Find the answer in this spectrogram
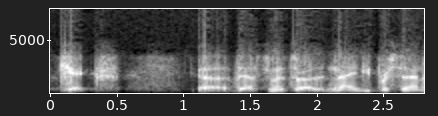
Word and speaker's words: CICS: And I've heard estimates that my friends in KIX land, we pronounce it CICS KIX, the estimates are that 90% of the KIX transactions are written in COBOL.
